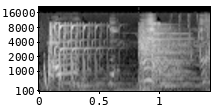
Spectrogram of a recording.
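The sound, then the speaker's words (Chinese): Two hard bites by a little red panda into a big round plastic apple picked from an apple tree, each a loud, sharp knock with a brief hollow ring, separated by a short pause. No voices are heard. “好硬，这是颗塑料苹果。”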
